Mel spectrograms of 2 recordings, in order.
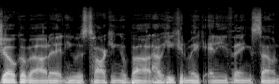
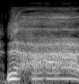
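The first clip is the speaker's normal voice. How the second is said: a sudden high trailer scream; high action yell; 4 dB louder than usual. Retold or imitated. Imitating the climax of a comedian's trailer, high yell. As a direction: blast out an action movie yell. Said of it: "it's all super action packed".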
